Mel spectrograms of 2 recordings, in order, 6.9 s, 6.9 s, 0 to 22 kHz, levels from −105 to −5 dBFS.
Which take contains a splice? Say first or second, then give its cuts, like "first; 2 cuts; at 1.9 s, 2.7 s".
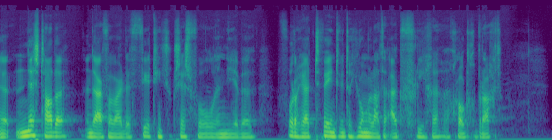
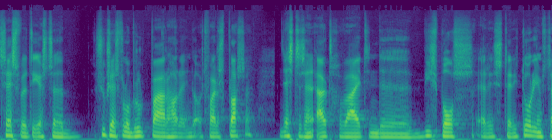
second; 1 cut; at 3.4 s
